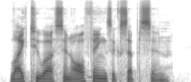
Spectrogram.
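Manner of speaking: ordinary talk, nothing marked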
